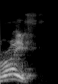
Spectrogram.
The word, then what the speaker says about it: Ralph: Now, I hope we don't get millions of listeners saying actually it's pronounced Rafe, because I because we don't often hear that part. I think it's Ralph, but you're no help. You can't... – Ted and Rafe.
